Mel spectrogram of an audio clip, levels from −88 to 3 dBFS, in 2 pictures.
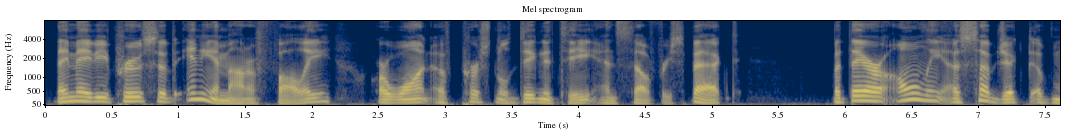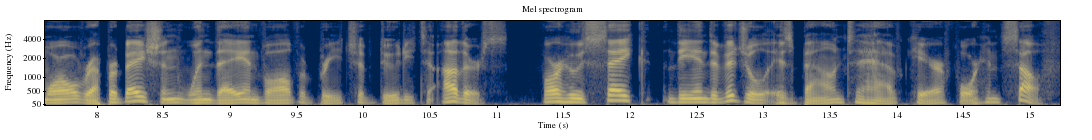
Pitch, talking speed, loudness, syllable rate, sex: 115 Hz, 185 wpm, -19 LUFS, 5.2 syllables/s, male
